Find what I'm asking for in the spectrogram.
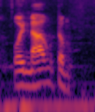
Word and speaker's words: Wijnaldum: Wijnaldum.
